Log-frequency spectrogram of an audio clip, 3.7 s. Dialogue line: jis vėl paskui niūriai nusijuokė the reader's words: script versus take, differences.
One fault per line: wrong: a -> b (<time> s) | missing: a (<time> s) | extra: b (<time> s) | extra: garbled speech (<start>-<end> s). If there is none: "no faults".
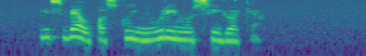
no faults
